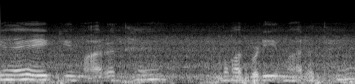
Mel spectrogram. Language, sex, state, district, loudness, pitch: Hindi, female, Uttar Pradesh, Varanasi, -16 LUFS, 190 Hz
